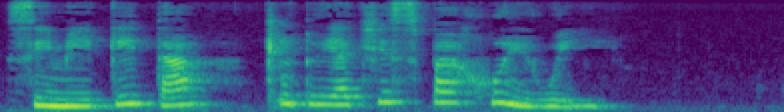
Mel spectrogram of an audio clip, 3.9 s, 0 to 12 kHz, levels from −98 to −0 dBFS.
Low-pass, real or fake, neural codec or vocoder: 10.8 kHz; real; none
